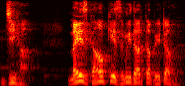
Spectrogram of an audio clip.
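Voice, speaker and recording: A man's voice: fairly high pitch, big pitch swings, moderate pace, a little mellow, echoey room, faint music behind. A man playing a smitten, courteous young landlord's son in a cartoon moral story, polite and romantic. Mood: courteous, interested.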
